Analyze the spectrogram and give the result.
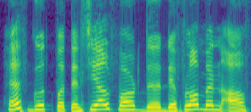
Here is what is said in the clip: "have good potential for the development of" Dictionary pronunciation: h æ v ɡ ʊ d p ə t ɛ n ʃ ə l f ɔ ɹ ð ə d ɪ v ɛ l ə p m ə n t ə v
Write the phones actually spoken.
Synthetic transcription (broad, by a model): h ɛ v ɡ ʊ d p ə t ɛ n s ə l f ɔ ɹ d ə d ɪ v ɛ l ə p m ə n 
